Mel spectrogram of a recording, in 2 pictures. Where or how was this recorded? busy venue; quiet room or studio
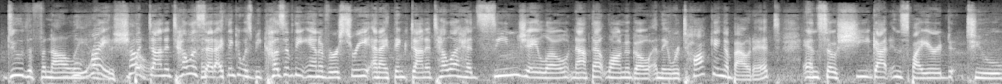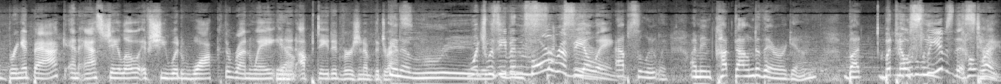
busy venue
